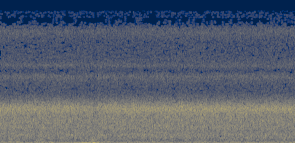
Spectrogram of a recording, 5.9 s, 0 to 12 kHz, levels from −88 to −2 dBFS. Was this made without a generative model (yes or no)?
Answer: yes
